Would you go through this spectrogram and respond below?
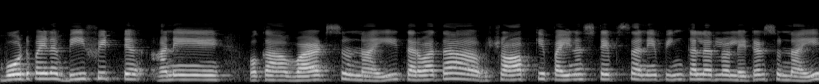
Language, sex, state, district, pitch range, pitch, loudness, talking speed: Telugu, female, Andhra Pradesh, Sri Satya Sai, 210-240 Hz, 225 Hz, -18 LUFS, 140 wpm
